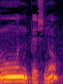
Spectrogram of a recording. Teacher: নুন জিহ্বার আগার তার বরাবর উপাতলের সঙ্গে লাগবে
